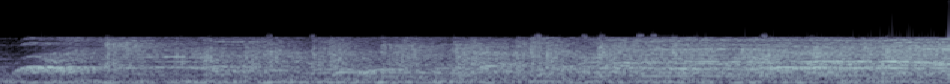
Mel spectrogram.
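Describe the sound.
Members of the US House of Representatives clap steadily in the House chamber during the censure of Representative Schiff, the applause dense and continuous and swelling slightly toward the end, with murmuring voices mixed into the crowd noise.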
